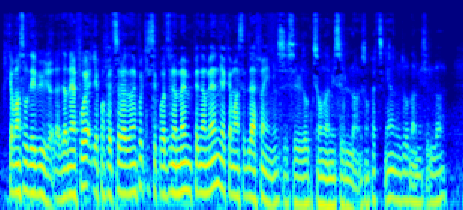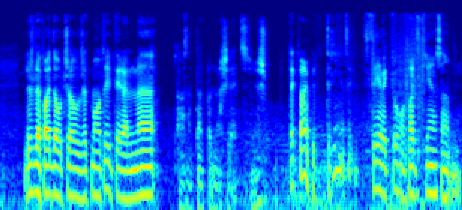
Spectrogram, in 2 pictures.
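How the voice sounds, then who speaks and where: This vlogger has a fairly high, steady voice and talks rapid-fire with a Québécois French accent. His casual monologue wanders, addresses the viewer directly, and is full of "là." A little hiss or hum sits under the recording.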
